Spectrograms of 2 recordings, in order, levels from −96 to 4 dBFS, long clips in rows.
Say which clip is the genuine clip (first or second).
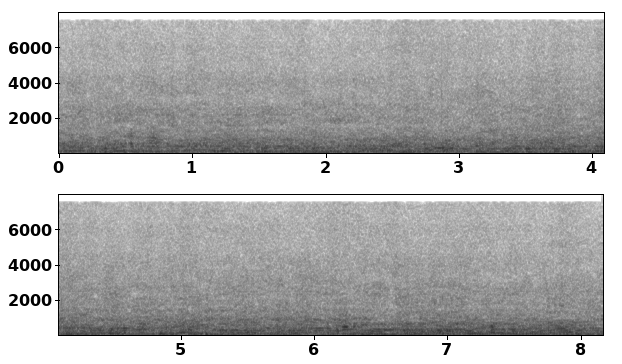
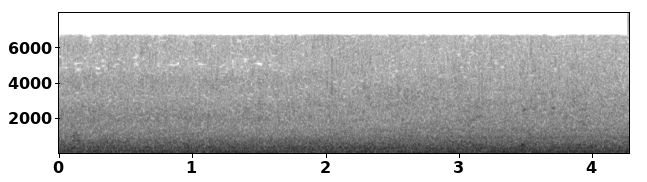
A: second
